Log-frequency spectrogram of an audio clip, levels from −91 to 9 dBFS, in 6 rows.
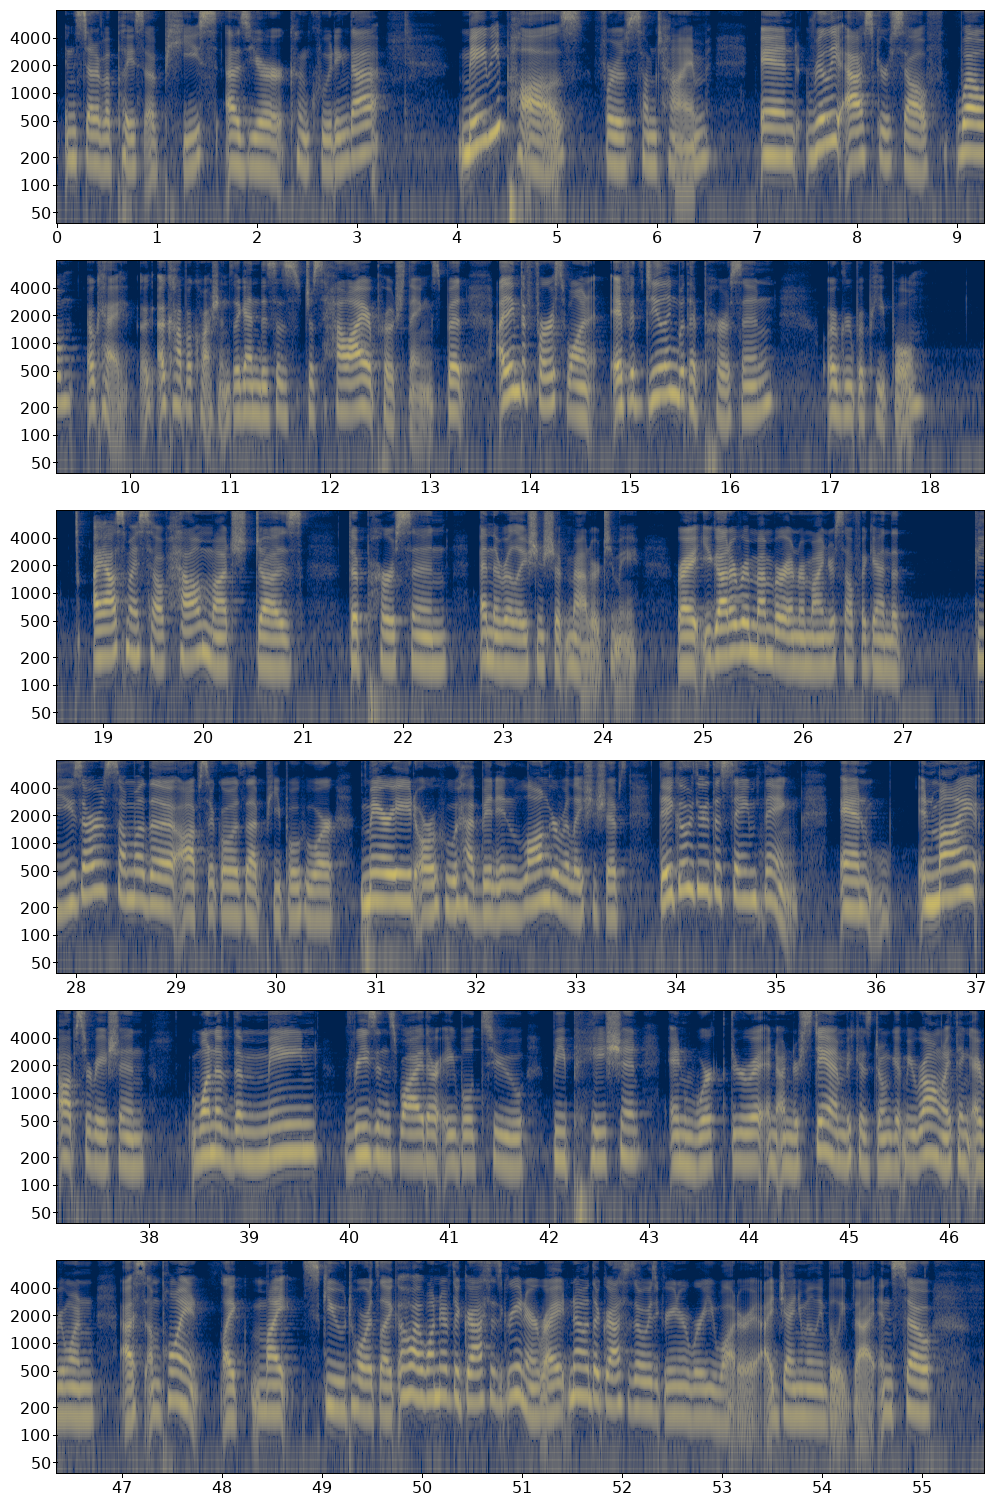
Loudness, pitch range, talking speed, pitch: -24 LUFS, 170-220 Hz, 170 wpm, 185 Hz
